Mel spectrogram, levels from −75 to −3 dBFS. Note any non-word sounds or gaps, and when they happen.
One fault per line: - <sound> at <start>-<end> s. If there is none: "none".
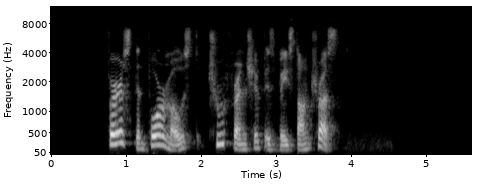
none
